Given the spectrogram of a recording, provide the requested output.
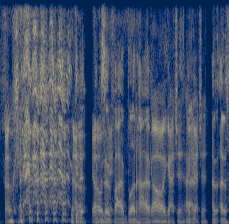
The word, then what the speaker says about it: Blood Hive: time it's episode five bloodhive which rhymes with five okay episode five blood hives oh I gotcha I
